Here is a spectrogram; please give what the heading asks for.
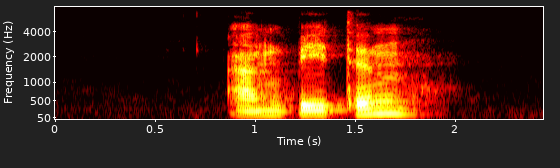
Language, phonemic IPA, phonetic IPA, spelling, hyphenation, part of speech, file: German, /ˈanˌbeːtən/, [ˈʔanˌbeːtn̩], anbeten, an‧be‧ten, verb, De-at-anbeten.ogg
- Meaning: to worship, to adore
